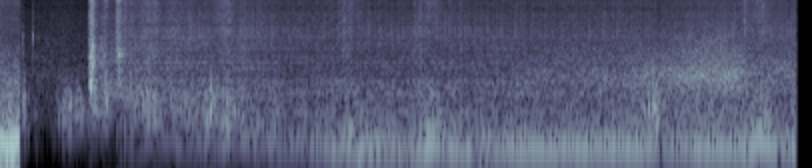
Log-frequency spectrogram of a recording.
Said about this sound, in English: Say it's quiet and then a car goes past me. Typical.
